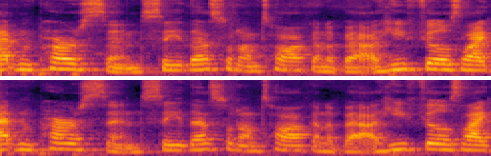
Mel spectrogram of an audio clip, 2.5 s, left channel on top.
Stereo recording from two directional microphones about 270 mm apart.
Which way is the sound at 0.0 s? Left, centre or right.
Right.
